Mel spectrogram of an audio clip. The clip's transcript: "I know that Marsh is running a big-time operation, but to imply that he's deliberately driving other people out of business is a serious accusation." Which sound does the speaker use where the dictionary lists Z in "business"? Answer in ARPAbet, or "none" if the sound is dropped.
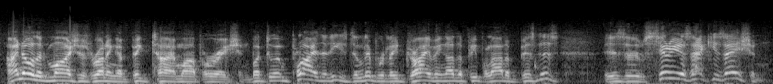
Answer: Z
